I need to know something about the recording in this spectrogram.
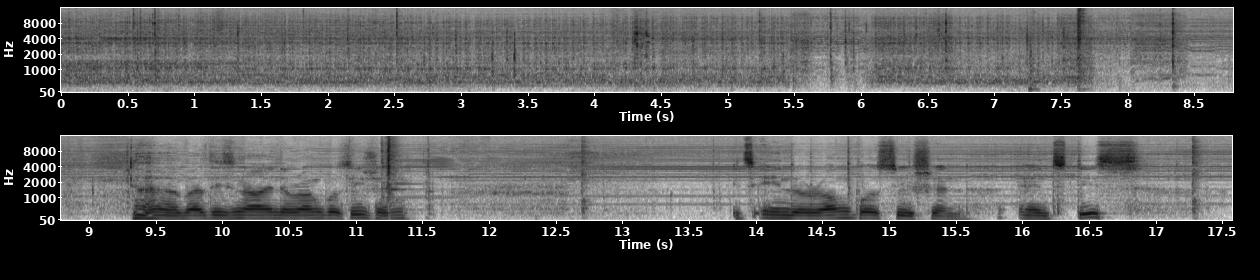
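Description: Small plastic and metal parts click as a tape deck mechanism is handled.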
